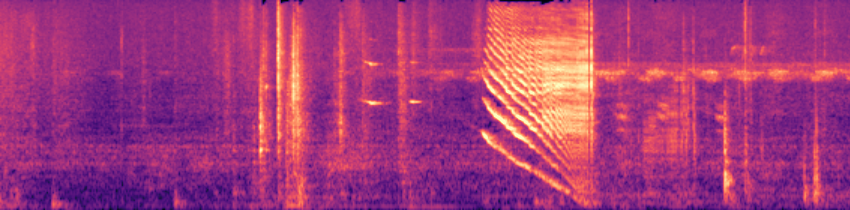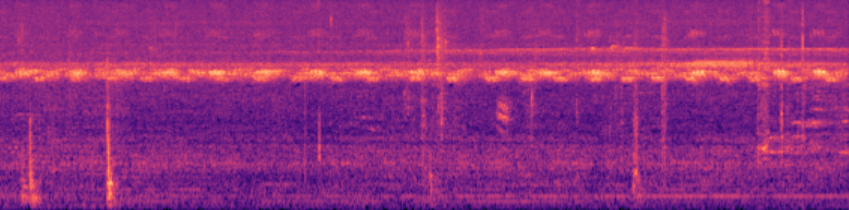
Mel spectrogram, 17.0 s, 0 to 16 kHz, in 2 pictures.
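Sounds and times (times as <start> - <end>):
crickets chirping: 3.6 - 16.9.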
